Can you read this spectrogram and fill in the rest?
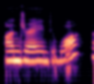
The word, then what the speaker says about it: André Dubois: And you quoted André Dubois, am I mm-hmm.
